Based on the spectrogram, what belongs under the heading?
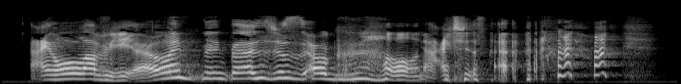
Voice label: Female Drunk Talk; Drunk female talking; Voice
